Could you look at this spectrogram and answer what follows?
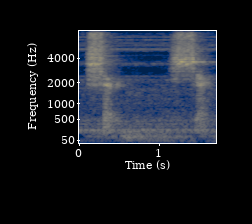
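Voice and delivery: very soft, deadpan, spaced out; skeptical "sure". Retold or imitated. Doubting friend's promise it's never like that, hushed skepticism. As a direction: drop it quietly, with pauses between.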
